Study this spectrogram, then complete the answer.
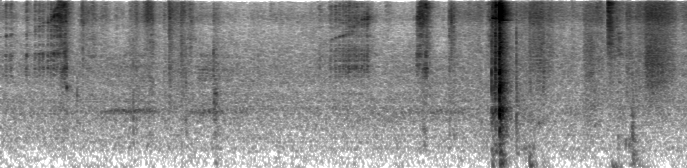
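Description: Scissors snipping paper for a handmade black and white journal cover, a few faint quiet cuts with one sharper close snip in a calm room, no talking.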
